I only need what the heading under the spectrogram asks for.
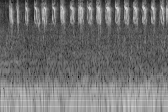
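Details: Velvet-fronted nuthatch, played to lure birds: a regular string of high, sharp, slightly buzzy chips, roughly five each second, evenly spaced throughout.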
